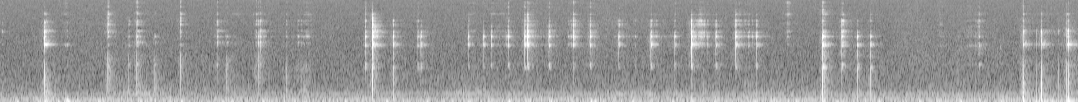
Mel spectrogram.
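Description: A cat-decorated ceramic plate is tapped again and again, giving a scattered run of short, bright, glassy clinks with quick decay over a faint low hum. Some taps come in quick clusters and others stand alone, with no speech.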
